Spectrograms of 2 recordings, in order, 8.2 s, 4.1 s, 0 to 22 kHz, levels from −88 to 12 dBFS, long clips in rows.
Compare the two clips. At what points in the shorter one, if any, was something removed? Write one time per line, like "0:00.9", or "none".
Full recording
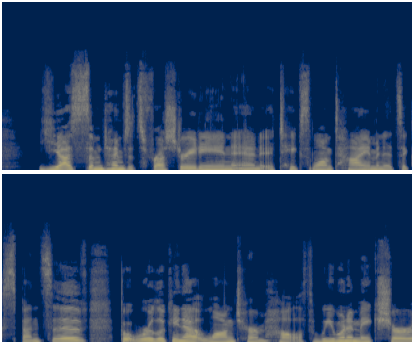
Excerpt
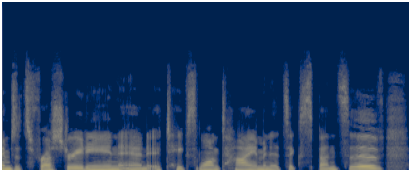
none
